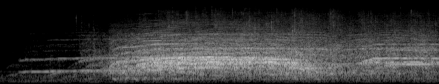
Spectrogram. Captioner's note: audience applauds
